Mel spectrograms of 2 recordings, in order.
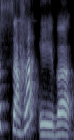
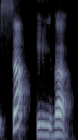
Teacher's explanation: So you will see mostly of that in visargas. When we do our shlokas and all, you'll see the visarga is dropped there. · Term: lopaha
